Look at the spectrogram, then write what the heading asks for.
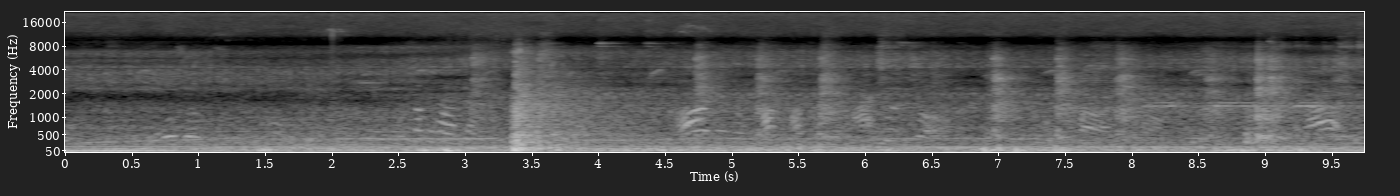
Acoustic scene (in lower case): residential area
